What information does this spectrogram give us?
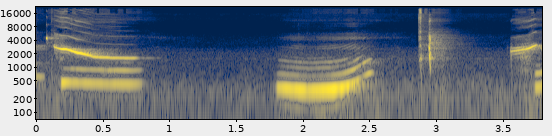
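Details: Trained pet female parrot that speaks Peekaboo, Thank You and Muah and whistles, producing a falling tonal phrase, then a long rising whistle, a sharp click and another rising note.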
